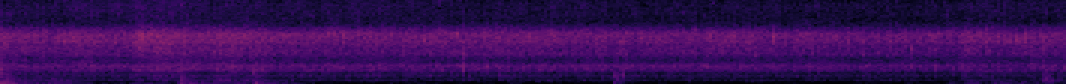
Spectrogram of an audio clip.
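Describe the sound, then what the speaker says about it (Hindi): Tinda gourds fry with minced meat in a pan with softened tomatoes, a steady close sizzle running the whole time with a few faint stirring knocks and no talk. "टिंडों को कीमे के साथ हल्का सा फ्राई करना है"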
